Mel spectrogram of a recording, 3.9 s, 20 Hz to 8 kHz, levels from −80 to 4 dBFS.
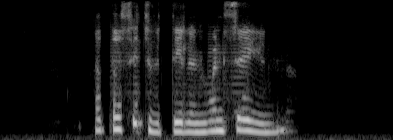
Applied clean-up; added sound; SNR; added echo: neural diffusion model UNIVERSE++.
